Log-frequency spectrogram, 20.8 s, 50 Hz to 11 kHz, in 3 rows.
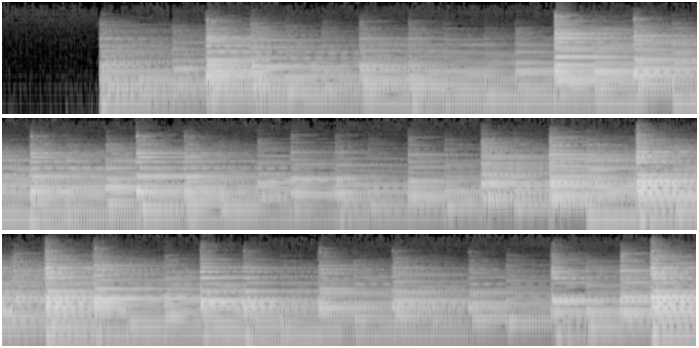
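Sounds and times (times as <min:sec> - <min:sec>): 
piano: 0:00.9 - 0:20.8.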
